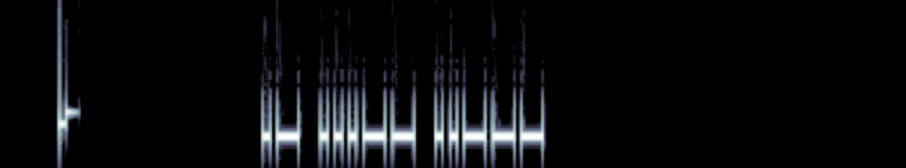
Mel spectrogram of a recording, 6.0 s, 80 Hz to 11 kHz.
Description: Morse code, heard as a keyed tone, about 25 wpm, 700 Hz. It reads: A32
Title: Common Cut Numbers - 3-Digit 25wpm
